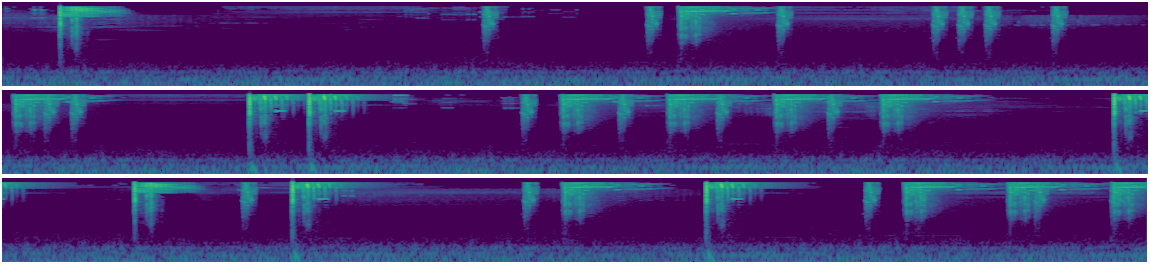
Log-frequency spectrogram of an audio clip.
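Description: Short menu clicks and blips sound as selections change.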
